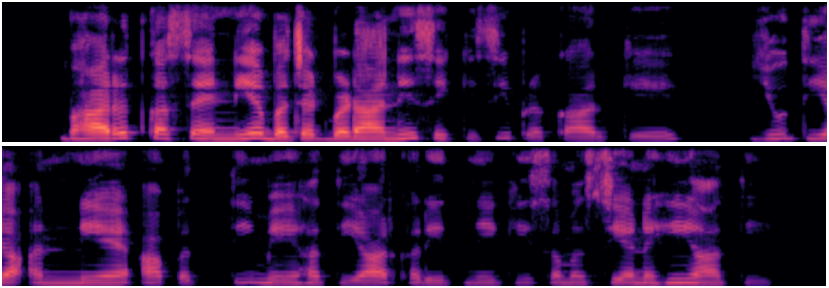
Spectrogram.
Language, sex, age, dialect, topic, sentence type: Hindi, female, 25-30, Hindustani Malvi Khadi Boli, banking, statement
